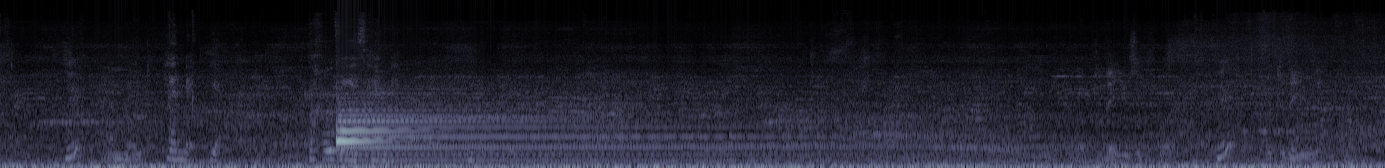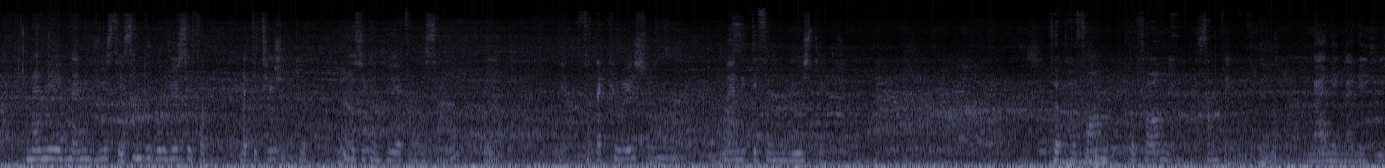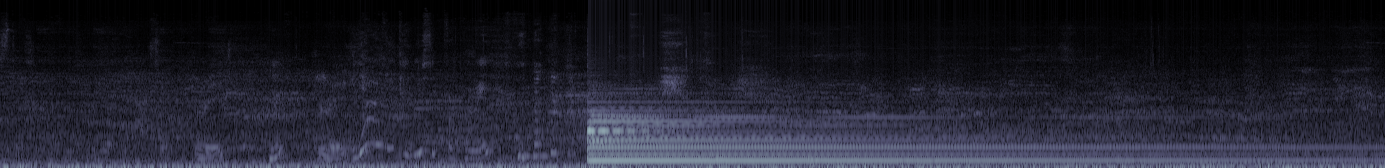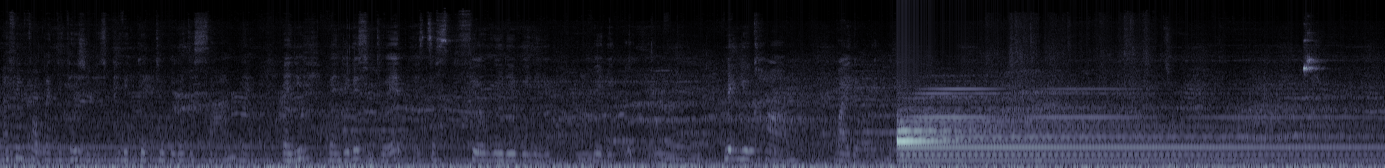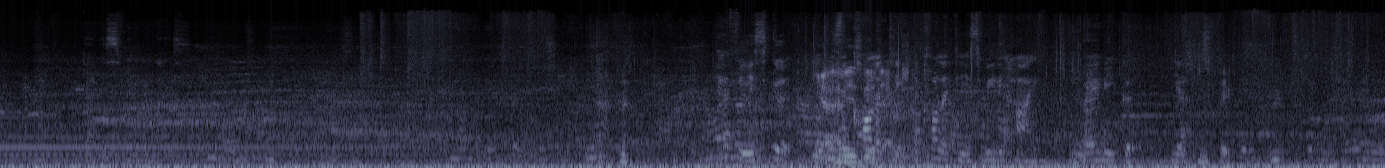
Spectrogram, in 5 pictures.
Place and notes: checking a gong, Chinese Culture Center Calgary
playing a gong in a shop in the Chinese culture center, Calgary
